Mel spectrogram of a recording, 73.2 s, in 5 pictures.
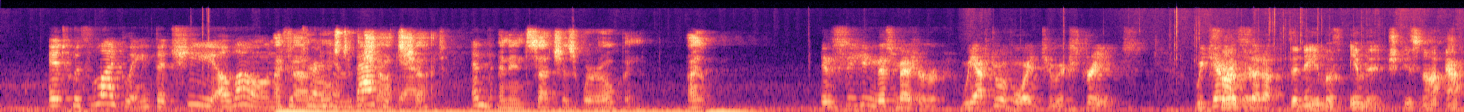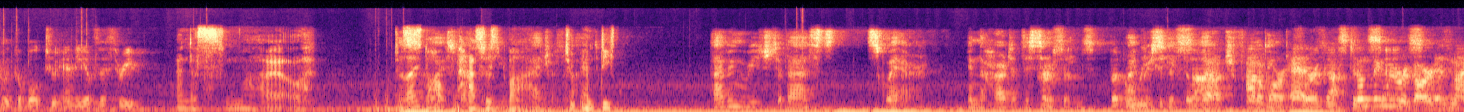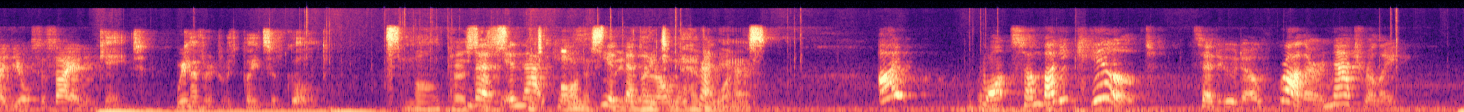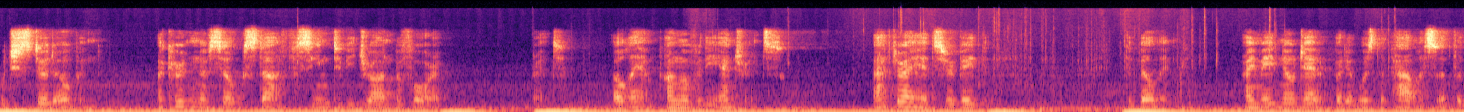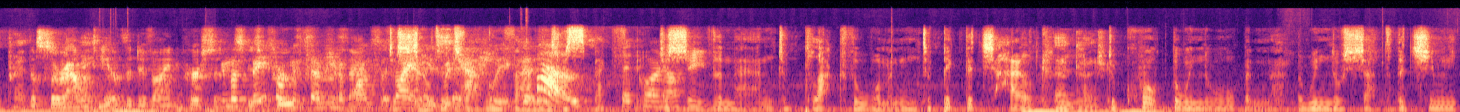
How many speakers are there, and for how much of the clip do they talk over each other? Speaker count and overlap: five, about 27%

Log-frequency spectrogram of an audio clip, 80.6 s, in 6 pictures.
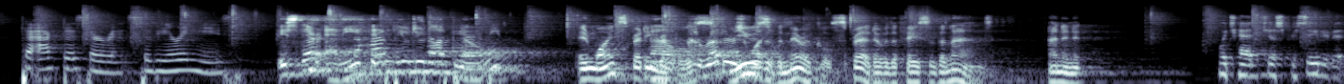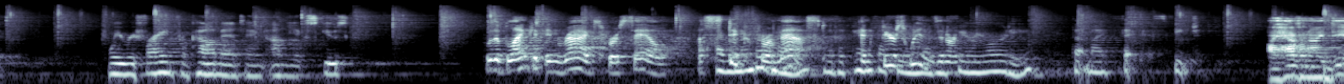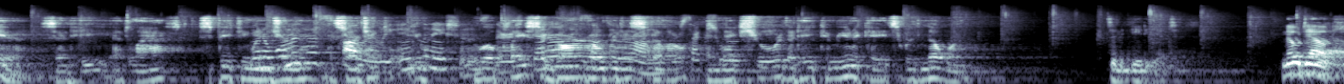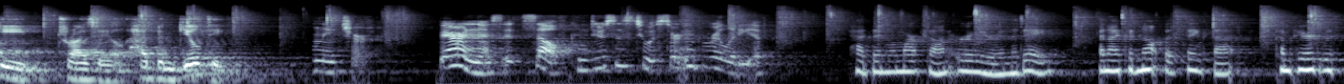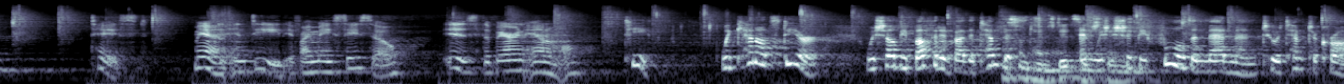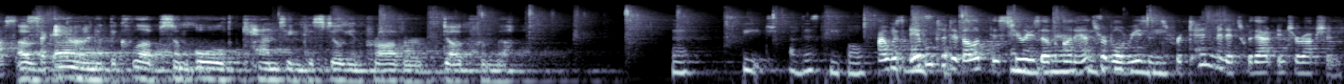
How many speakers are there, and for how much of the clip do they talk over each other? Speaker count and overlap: eight, about 21%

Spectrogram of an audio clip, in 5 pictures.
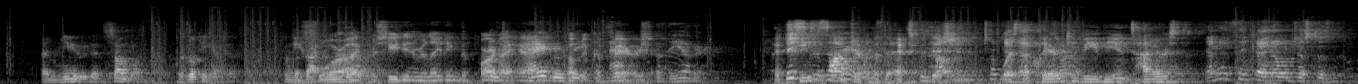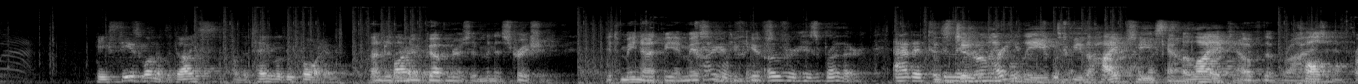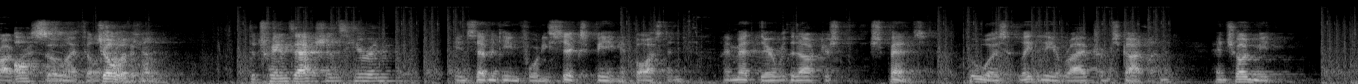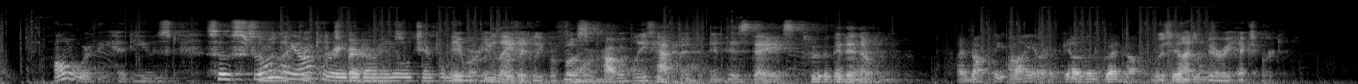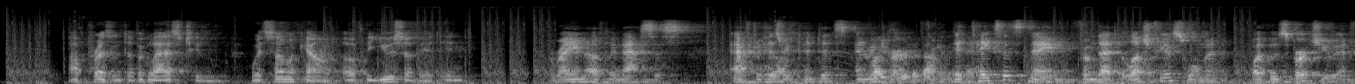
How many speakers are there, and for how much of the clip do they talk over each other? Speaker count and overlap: five, about 32%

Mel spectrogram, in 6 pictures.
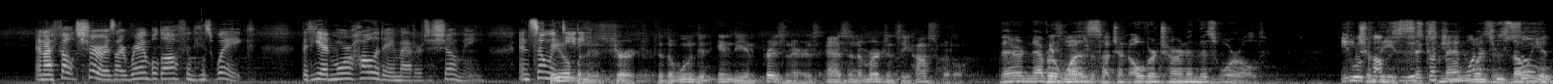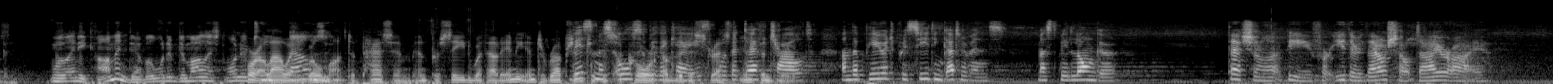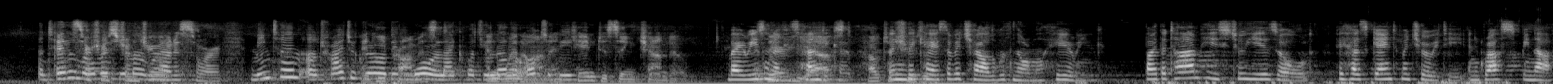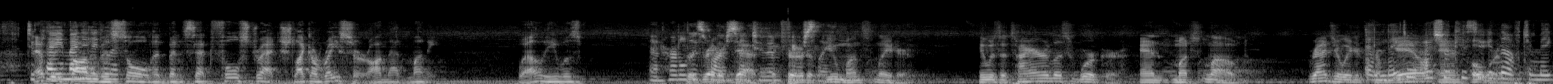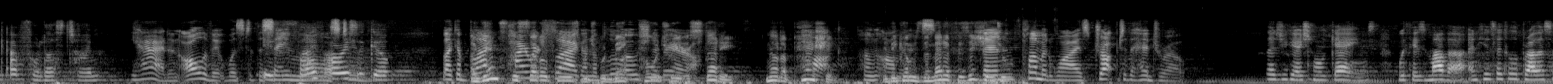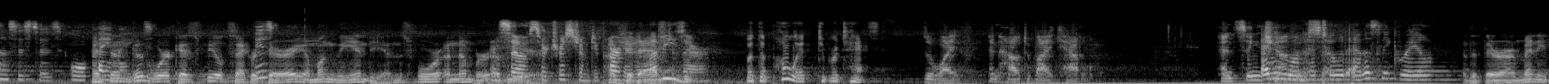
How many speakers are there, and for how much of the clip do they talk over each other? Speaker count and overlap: nine, about 32%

